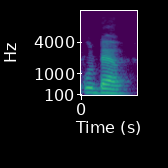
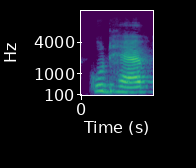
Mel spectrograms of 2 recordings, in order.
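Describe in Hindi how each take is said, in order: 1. ये शब्द मिलकर एक छोटा शब्द बन जाते हैं। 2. दोनों शब्द पूरे और अलग-अलग बोले जाते हैं। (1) "दो वर्ड्स को मिला के एक वर्ड बना देते हैं" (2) "की बजाय"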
